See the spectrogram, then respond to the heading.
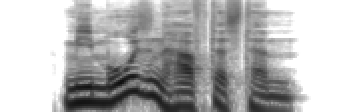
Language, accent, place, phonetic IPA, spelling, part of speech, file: German, Germany, Berlin, [ˈmimoːzn̩haftəstəm], mimosenhaftestem, adjective, De-mimosenhaftestem.ogg
- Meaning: strong dative masculine/neuter singular superlative degree of mimosenhaft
